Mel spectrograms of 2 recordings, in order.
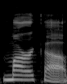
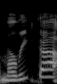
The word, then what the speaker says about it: Marika: lands are ruled by queen marica marika i apologize girl i got your name wrong with your various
